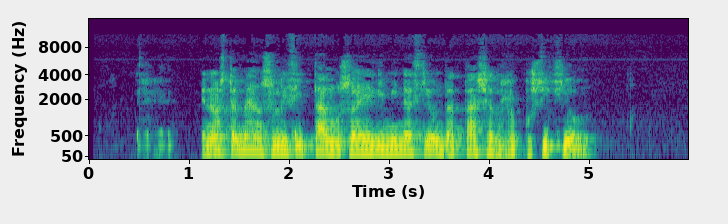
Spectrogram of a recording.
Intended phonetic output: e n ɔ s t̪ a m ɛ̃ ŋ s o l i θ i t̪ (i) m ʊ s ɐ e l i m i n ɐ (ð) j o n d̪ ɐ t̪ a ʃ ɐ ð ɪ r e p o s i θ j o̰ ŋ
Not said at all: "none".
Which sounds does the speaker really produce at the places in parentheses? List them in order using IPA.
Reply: a, θ

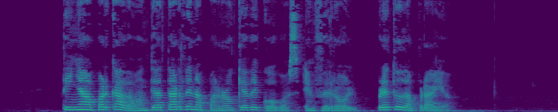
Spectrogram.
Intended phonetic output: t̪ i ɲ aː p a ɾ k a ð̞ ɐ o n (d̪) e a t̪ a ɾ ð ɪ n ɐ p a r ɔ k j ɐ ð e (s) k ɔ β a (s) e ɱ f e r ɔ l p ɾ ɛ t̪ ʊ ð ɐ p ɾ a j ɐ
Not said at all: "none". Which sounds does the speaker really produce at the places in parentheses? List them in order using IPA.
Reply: t̪, none, s

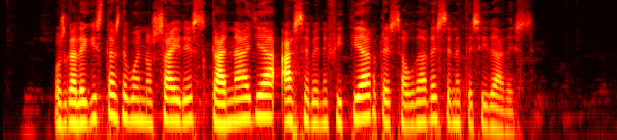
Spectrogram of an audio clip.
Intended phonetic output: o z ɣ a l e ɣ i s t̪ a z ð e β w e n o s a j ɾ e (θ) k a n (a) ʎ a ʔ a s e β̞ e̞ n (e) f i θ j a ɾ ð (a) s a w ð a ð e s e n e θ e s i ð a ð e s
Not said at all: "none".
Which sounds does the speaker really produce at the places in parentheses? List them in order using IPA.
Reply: s, a, e, e

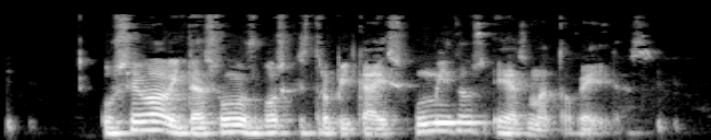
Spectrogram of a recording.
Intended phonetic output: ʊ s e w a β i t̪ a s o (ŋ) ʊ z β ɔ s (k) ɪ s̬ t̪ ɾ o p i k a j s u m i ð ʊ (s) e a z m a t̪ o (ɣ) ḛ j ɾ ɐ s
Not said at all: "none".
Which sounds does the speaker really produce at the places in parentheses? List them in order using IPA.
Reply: ŋ, k, s, ɣ

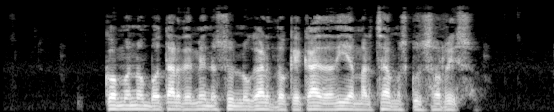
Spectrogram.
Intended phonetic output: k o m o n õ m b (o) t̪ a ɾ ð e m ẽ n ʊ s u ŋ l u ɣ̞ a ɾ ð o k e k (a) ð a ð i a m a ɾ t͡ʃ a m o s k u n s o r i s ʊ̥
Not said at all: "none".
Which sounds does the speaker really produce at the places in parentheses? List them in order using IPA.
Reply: o, a

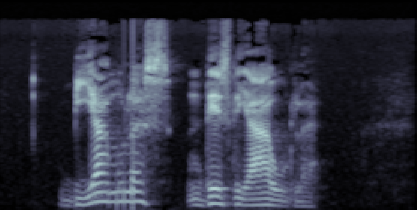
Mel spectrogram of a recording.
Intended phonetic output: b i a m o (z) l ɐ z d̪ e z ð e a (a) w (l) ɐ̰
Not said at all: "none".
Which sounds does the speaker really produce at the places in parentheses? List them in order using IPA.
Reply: none, a, l

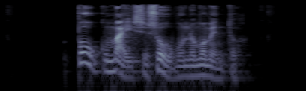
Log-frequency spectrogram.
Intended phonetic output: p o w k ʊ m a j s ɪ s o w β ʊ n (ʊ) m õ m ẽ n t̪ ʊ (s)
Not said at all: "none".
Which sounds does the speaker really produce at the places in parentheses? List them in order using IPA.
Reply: ʊ, none

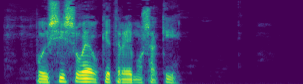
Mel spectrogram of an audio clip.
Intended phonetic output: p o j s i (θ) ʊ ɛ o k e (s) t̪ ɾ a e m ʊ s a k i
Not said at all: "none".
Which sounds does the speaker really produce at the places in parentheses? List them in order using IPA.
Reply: s, none

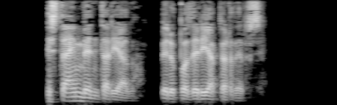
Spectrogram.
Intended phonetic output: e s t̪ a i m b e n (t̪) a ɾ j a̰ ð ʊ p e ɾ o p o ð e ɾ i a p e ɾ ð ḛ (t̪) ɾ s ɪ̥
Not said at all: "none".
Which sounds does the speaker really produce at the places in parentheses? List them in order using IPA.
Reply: t̪, none

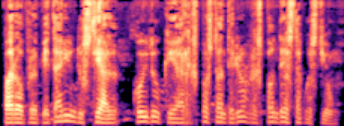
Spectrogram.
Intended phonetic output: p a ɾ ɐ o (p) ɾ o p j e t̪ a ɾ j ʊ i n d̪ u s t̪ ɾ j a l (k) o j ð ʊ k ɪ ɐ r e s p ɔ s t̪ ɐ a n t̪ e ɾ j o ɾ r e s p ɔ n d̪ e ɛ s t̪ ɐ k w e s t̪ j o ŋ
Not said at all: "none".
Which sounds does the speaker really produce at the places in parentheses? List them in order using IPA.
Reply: p, k

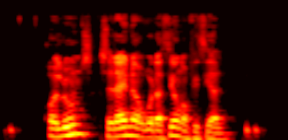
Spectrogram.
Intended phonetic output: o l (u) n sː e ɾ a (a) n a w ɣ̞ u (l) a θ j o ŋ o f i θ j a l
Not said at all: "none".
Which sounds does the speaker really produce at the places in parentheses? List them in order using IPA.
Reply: u, i, ɾ

